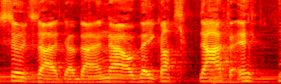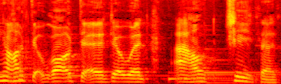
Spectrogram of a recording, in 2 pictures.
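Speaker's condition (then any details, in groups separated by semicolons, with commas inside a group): Cerebral palsy; daily tasks harder than for others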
